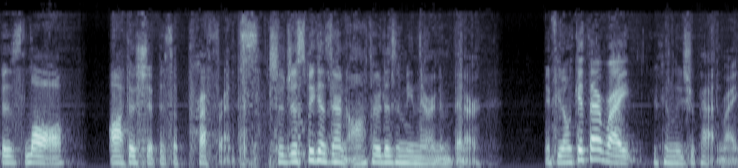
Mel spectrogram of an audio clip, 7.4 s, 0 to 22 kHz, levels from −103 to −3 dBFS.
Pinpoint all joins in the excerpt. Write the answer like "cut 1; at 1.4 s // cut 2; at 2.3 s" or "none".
cut 1; at 2.6 s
